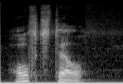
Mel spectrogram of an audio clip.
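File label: "hoofdstel", Dutch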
